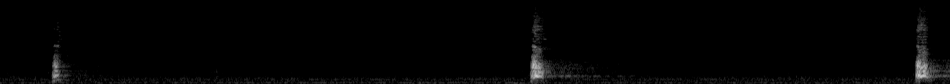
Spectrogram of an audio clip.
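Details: Barking from a Pitbull or a Beagle–Basset Hound mix: three single, short, punchy barks separated by roughly four seconds of near silence, with a faint low hum in the background.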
